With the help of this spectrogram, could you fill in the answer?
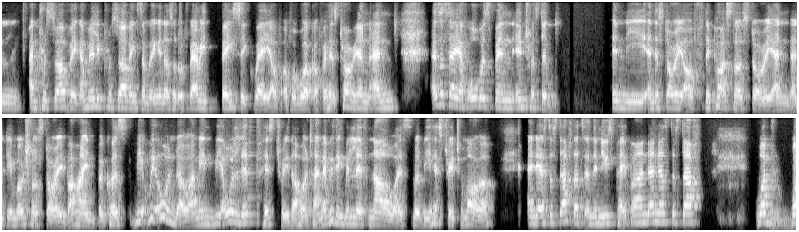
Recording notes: This episode was recorded on November 19th, 2021 via Zoom.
